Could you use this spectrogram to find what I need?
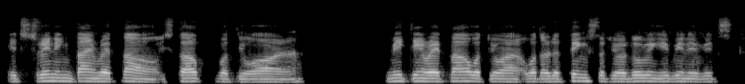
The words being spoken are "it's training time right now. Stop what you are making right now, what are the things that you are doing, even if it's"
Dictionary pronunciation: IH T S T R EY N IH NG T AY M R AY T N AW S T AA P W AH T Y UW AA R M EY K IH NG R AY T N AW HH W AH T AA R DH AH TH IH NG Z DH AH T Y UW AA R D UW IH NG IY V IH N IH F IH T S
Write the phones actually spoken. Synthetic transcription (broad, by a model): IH T S T R EY N IH NG T AY M R AY T N AW S T AA P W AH T Y UW AA R M EY K IH NG R AY T N AW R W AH T AA R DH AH T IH NG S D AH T Y UW AA R D UW IH NG IY V IH N IH F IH T S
